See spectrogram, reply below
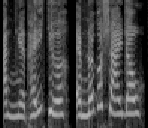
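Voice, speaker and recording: A performer voicing a strict, quick-tempered young stepmother in a children's cartoon, with a sharp, scolding way of talking. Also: very high-pitched, no echo, clean studio sound, voice pushed up.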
